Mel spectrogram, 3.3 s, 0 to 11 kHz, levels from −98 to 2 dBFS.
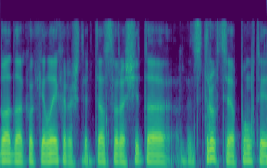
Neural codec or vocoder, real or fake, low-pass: codec, 16 kHz, 4.8 kbps, FACodec; fake; 7.2 kHz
